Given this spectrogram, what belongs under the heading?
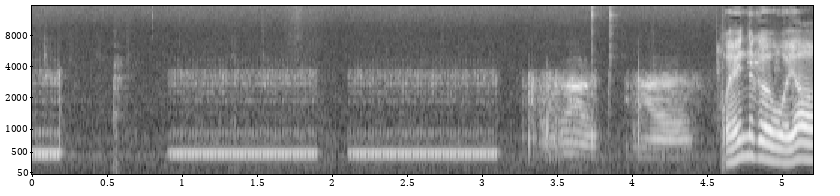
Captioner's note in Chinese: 電話撥號音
